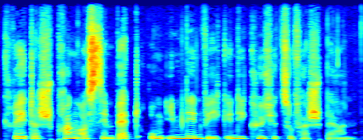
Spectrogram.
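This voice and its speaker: A woman's voice: mid-range voice, steady tone, normal speed, a little mellow, no echo, clean studio sound. A woman narrating a dramatic story as a storybook reader. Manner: dramatic reading.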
